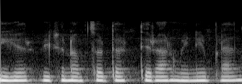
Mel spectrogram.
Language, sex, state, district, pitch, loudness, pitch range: English, female, Punjab, Kapurthala, 185 Hz, -13 LUFS, 180-185 Hz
